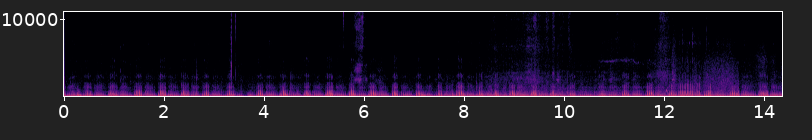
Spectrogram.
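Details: Kittens tumbling in blankets at a shelter purr in a steady low rumble with regular breath pulses, while faint voices and soft rustling sound in the background.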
